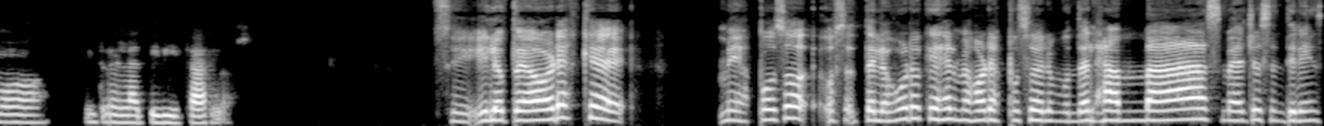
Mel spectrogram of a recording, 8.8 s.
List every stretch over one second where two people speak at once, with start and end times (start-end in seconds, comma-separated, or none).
none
